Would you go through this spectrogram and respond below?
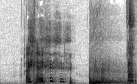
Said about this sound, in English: Oh, is that fart noise with reverb?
